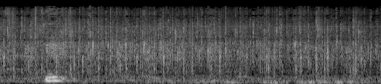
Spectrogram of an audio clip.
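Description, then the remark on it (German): Steady applause from many hands for the President of the Council of States (Ständerat): a dense, even patter of clapping that holds at a constant level for nearly four seconds, with faint voices underneath. “Applaus für den Ständeratspräsident, genau gleich wie heute für die Bundespräsidentin.”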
